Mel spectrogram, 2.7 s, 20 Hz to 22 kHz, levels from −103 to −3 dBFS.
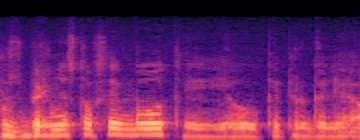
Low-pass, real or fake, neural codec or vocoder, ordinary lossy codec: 14.4 kHz; fake; vocoder, 44.1 kHz, 128 mel bands, Pupu-Vocoder; AAC, 48 kbps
